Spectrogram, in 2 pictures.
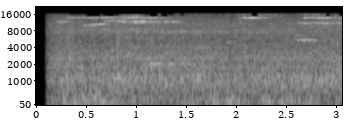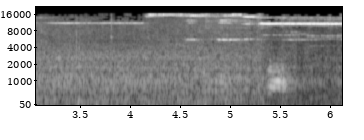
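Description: NABI 40-SFW diesel transit bus driving up the street through traffic, its engine and tyres rumbling steadily. The rumble gets louder about five seconds in as the bus draws up close, with a few short higher-pitched sounds on top.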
